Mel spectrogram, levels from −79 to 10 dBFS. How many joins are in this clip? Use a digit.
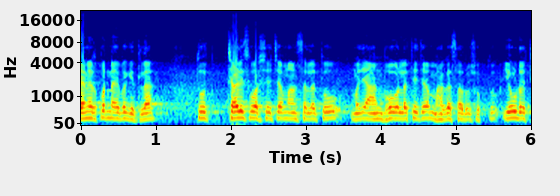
0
